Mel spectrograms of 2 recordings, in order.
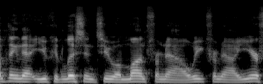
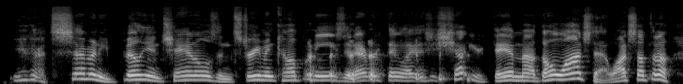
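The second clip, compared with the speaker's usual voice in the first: exasperated rant; 7 semitones higher than usual. Real, not acted. Ranting at complainers.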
